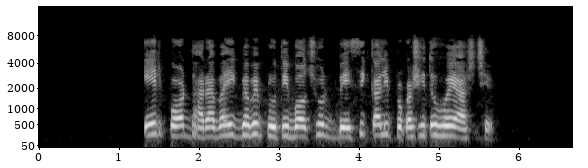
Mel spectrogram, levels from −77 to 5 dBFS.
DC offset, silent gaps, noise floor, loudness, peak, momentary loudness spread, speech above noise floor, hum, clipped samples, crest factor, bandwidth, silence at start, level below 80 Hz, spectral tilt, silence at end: under 0.1%; none; -80 dBFS; -15 LUFS; -2 dBFS; 6 LU; 66 dB; none; under 0.1%; 14 dB; 7.8 kHz; 1.3 s; -66 dBFS; -3 dB/octave; 1 s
